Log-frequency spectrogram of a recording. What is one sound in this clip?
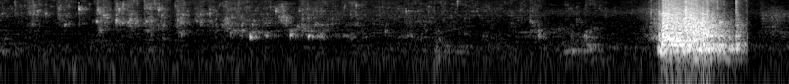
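Milk splashes as it is poured into a plastic jug.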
